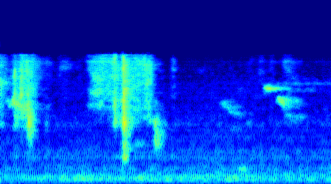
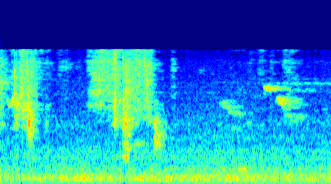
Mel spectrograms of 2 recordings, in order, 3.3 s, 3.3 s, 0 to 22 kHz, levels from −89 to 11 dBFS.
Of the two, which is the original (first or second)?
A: second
